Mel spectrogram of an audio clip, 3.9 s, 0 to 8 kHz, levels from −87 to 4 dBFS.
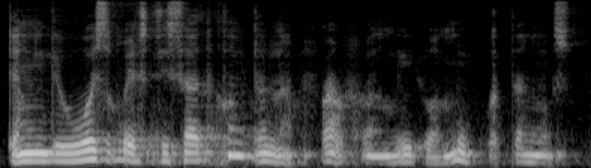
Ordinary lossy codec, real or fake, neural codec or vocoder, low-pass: none; fake; codec, 16 kHz, 1 kbps, FunCodec, trained on Chinese and English, 50 frames a second; none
